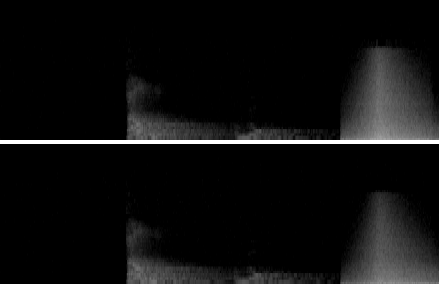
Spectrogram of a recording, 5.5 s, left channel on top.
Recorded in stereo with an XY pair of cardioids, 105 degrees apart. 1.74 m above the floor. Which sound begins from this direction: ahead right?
A cat meowing, at 1.6 s.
